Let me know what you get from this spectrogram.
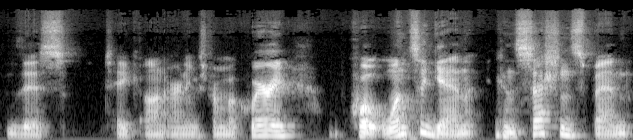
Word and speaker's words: Macquarie: Analysts at Macquarie, I believe I spelled that.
